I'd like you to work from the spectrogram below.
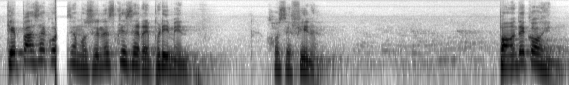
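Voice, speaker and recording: A man's voice: high voice, measured pace. Colombian man talking in an echoing hall. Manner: lively, questions the audience directly. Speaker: motivational speaker. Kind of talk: conference talk with audience questions. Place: large conference hall. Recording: reverberant hall, mic on stage.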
